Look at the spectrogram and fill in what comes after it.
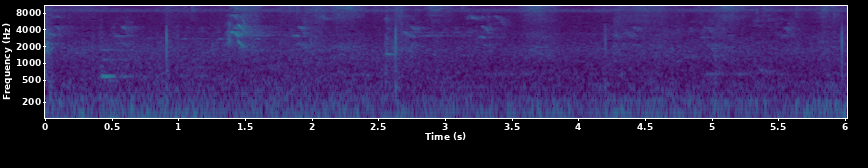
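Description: Birds chirping faintly here and there over a low, steady outdoor rumble.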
